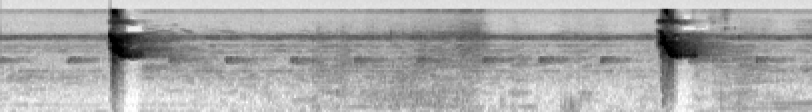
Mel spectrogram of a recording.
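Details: A female chestnut-bellied seed finch gives two emphatic, short chip calls nearly three seconds apart; soft rustling and a faint high steady tone fill the gap.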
